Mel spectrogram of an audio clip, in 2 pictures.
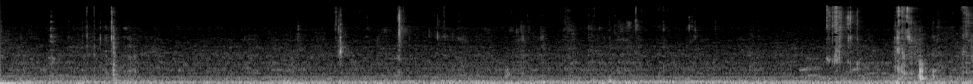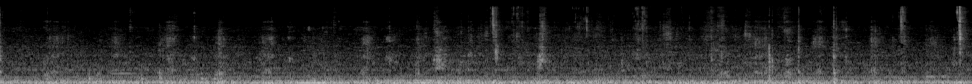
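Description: Close-up eating sounds: chewing and mouth clicks while a rice-and-raw-vegetable meal is eaten by hand, with a louder cluster of crunchy clicks about eight to nine seconds in, over a steady low background hum.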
